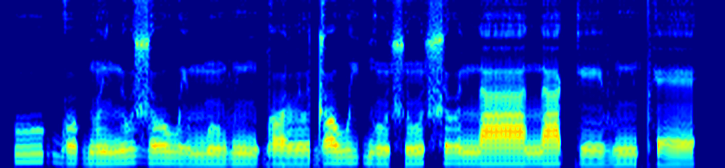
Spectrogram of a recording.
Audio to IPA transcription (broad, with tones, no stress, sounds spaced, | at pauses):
uː˦ ɡ͡b o˨ ɡʷ ĩ˨ n u˦ z o˦ w ɪ˨ m ũ˨ β ĩ˨ ɡ͡b ɔ˨ l ʊ˨ d ɔ˦ w i˦ ɡ ũ˨ s ũ˨˦ s ʊ˦ n aː˦ n a˦ k e˨ β ĩ˦ pʰ ɛ˨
